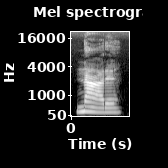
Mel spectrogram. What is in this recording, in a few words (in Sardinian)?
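"nare", female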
